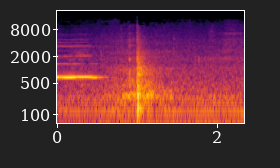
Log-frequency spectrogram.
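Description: A woman's voice held on one high note, gliding up into it and stopping about half a second in. One sharp click follows about a second in, over a low steady hum.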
